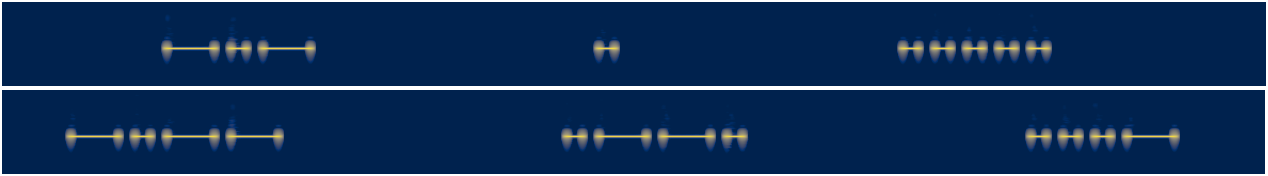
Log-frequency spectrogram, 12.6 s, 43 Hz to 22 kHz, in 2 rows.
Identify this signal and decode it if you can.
Morse code, heard as a keyed tone, about 15 wpm, spaced as for 5 wpm, 700 Hz. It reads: KE5YPV
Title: USA Call Signs - 6 Characters - 6x Character Spacing - 15wpm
